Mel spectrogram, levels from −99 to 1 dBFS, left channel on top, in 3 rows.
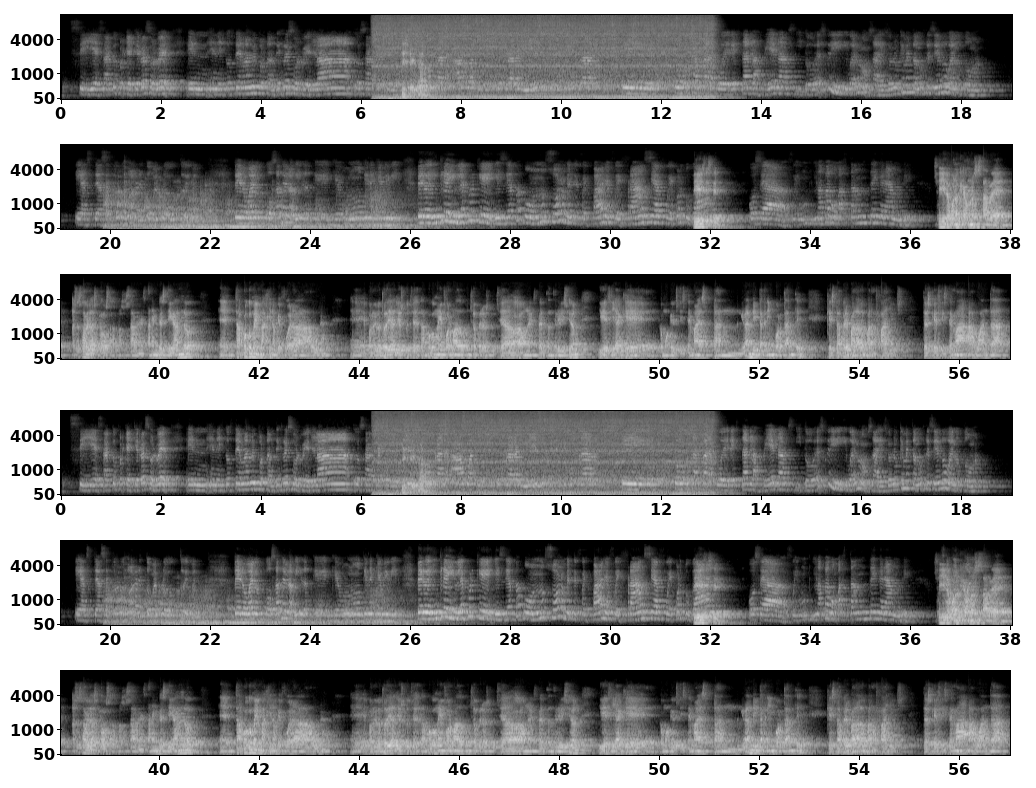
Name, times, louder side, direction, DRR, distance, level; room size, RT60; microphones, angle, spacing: voice 1, 0.4-11.9 12.3-18.4 19.3-32.2 32.8-36.0 36.5-37.4 40.3-40.8, right 2 dB, 40° right, 2 dB, 0.5 m, -34 dB
sound 1, 6.2-13.1, left 1 dB, 65° left, 1.3 m, -33 dB
voice 2, 6.8-7.2 31.7-32.1 36.5-40.7 41.2-43.3 43.8-52.9 53.4-54.7 55.3-56.8, left 1 dB, 40° left, 1 dB, 0.5 m, -24 dB
sound 2, 19.8-27.2, left 1 dB, 90° left, 0.6 m, -36 dB
5.1 x 3.2 x 3.0 m, 1.2 s
head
